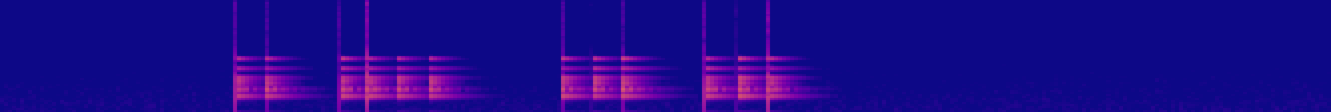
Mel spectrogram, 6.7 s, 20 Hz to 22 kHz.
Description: Tap code, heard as taps on a metal pipe, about 7 knocks a second. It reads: IN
